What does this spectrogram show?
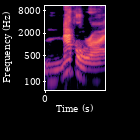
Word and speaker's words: McIlroy: had with McIlroy that his name is pronounced McIlroy had always been looking at it and seeing Leroy and oh it's not realize how it's pronounced jesting huh yeah that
